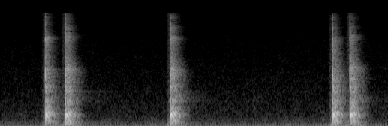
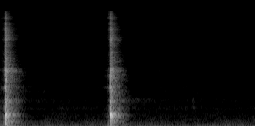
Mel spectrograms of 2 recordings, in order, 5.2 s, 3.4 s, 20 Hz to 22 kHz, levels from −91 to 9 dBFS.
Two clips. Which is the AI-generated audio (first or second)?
second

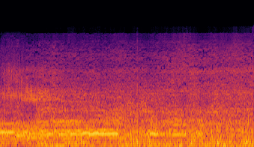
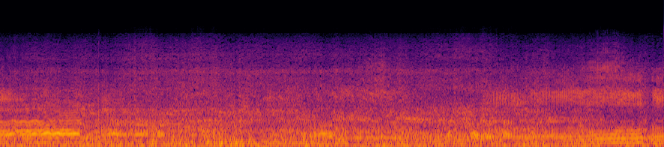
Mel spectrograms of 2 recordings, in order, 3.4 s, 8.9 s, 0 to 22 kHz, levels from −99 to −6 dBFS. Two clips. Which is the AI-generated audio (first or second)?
first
